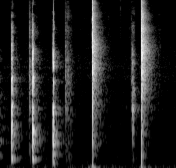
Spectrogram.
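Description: A man's laughter tailing off in short, breathy bursts that fade in the first second, then two sharp clicks about half a second apart.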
